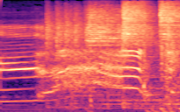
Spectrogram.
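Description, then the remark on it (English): A voice imitates a furious battle scream, one long, loud, strained yell with a wavering pitch that rises and cracks, filling the whole moment. “I love that, like, scream with the shaky cam as he's screaming, running out after them.”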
